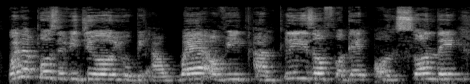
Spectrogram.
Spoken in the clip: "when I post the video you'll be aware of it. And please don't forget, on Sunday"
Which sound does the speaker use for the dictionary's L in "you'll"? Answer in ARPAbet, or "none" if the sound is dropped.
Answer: W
